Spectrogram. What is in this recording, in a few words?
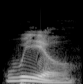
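"we'll", English contraction; Contractions Pronunciation Practice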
